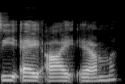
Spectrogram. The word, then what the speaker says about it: Caim: The Celtic circle, which is also called the Caim circle, which the Celtic words I don't always pronounce right, but it's Caim.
